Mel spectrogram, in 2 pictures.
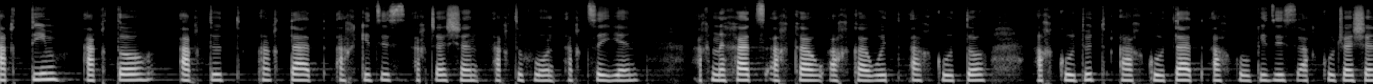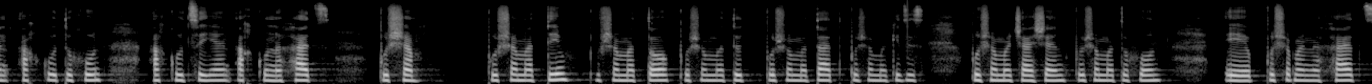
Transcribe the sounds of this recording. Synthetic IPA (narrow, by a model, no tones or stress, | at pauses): aqt̪im | aqt̪o | aqt̪ut̪aqt̪at̪aqkit͡sisaqt͡ʃaʃanaqt̪uxunaqt͡sijan | aqnaxat͡saqkawaqkawit̪aqkut̪oaqkut̪ut̪aqkut̪at̪aqkukit͡sisaqkut͡ʃaʃanaqkut̪uxunaqkut͡sijanaqkunaxat͡s | puʃam | puʃamat̪impuʃamat̪opuʃamat̪ut̪̚puʃamat̪at̪puʃamakit͡sis | puʃamat͡ʃaʃanpuʃamat̪uxun | epuʃamanaxat͡s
